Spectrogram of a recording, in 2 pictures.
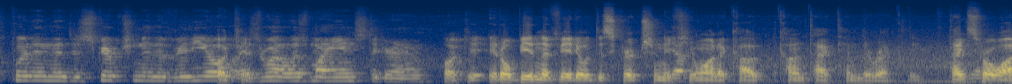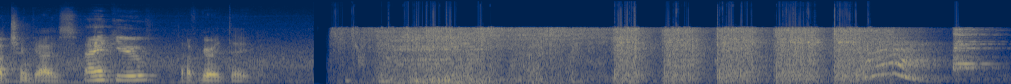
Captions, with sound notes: to put in the description of the video, as well as my Instagram. - Okay. It'll be in the video description if you want to contact him directly. Thanks for watching guys. - Thank you. - Have a great day. (mechanical tools buzzing)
